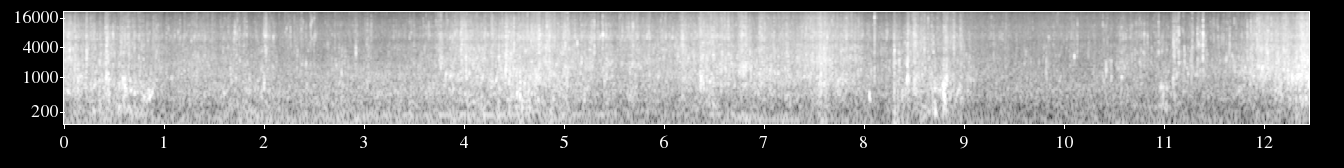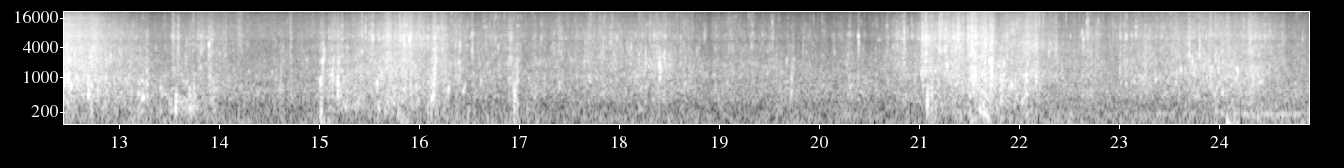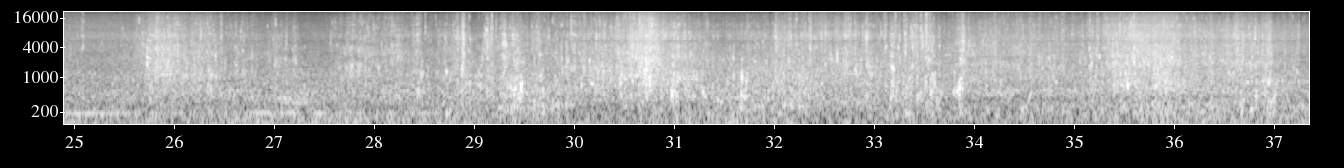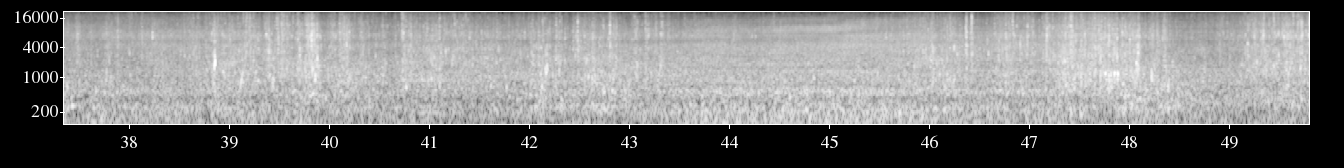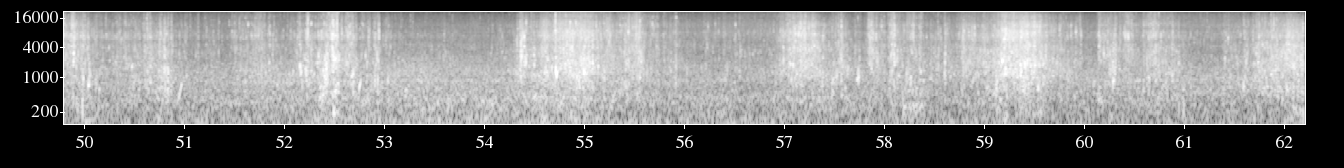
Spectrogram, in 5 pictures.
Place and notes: {"title": "頭城鎮大里里, Yilan County - Sound of the waves", "date": "2014-07-21 17:13:00", "description": "On the coast, Sound of the waves\nZoom H6 MS mic+ Rode NT4", "latitude": "24.95", "longitude": "121.91", "altitude": "1", "timezone": "Asia/Taipei"}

